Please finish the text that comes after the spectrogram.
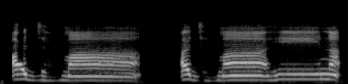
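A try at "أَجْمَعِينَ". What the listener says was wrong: Bukan hin. Ajma'in. Ajma'in. Ajma'in.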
